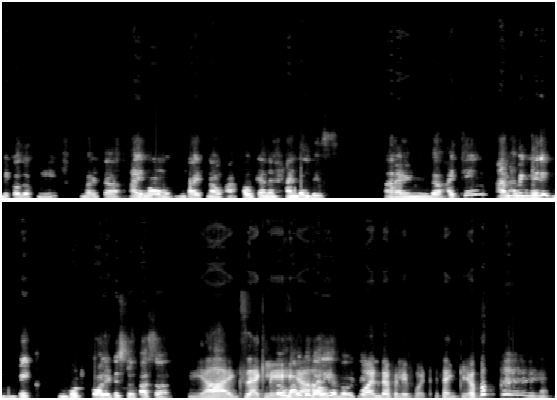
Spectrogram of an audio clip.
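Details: Adult woman with stammering since childhood, speaking in a podcast interview. Stammering (stuttering).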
